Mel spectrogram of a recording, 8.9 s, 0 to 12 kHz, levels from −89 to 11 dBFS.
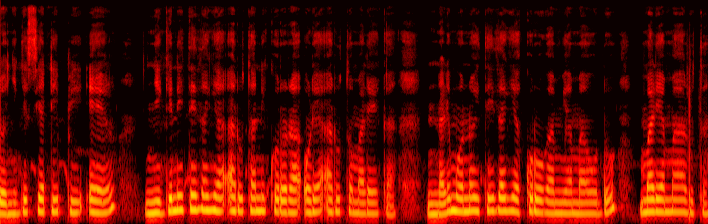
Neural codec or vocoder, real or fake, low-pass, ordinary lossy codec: vocoder, 48 kHz, 128 mel bands, Vocos; fake; 10.8 kHz; none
